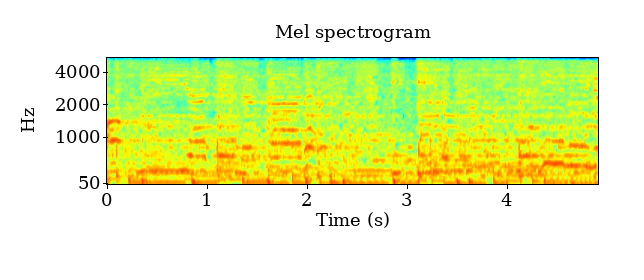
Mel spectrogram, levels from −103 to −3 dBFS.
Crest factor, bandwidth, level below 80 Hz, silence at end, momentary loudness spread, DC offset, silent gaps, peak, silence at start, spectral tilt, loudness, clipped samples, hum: 14 dB; 5.4 kHz; -30 dBFS; 0 s; 3 LU; under 0.1%; none; -8 dBFS; 0 s; -6 dB/octave; -22 LUFS; under 0.1%; none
